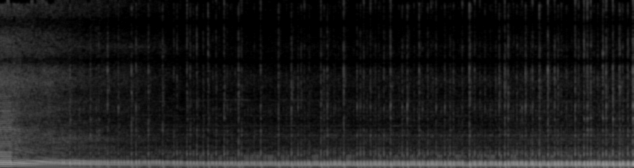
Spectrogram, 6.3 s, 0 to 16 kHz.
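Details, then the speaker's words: Ported chainsaw ("Little Mac") that dislikes running rich; climbs fast into a hard, steady high-pitched scream with barely any four-stroking at the top, then dies; lean running. "It sounds like it's lean, like it will not 4-stroke this saw."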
